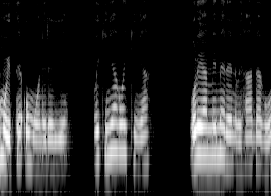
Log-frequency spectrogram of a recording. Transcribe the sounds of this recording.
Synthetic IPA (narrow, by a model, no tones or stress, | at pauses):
mowetɛʔomwɔneɾɛɾiɛ | oikiɲaɣwɔikiɲa | oɾeamemɛɾɛneweɦaːdaɣwɔ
